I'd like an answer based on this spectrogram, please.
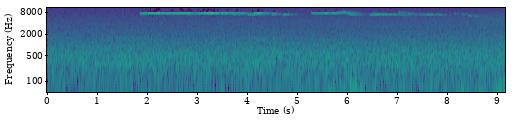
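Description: Hazel grouse decoy whistle blown close to the microphone, imitating the male hazel grouse's song. About two seconds in comes a thin, very high whistle: one long held note, then shorter notes that fall in pitch.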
